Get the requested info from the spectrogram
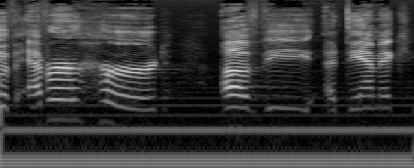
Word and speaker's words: Adamic: No, okay, Adamic is spelled A-D-A-M-I-C. Okay, Adam, you know, Adam and Eve.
